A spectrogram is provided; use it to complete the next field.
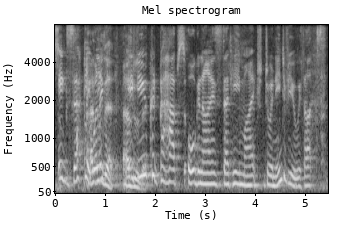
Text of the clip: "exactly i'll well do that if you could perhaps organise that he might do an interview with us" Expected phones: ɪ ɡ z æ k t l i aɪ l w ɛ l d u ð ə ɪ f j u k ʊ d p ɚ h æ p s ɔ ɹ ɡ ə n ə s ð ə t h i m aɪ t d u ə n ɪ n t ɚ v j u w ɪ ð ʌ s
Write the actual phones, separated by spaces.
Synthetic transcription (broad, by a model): ɪ ɡ z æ k t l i w ɛ l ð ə ɪ f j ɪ k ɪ d p ɚ h æ p s ɔ ɹ ɡ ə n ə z ð ə t h i m aɪ t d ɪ ə n ɪ n t ɚ v j u w ɪ ð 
